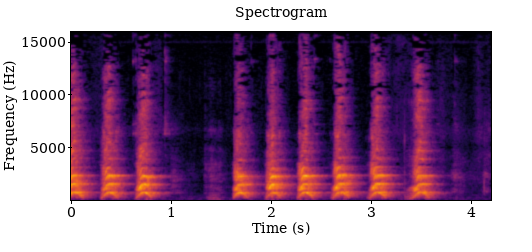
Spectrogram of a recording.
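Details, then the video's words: Toi the dog barking at the mail man: three harsh, rich barks, a short gap, then six more evenly spaced barks at a fast, insistent pace. "Toi barking at mail man"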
